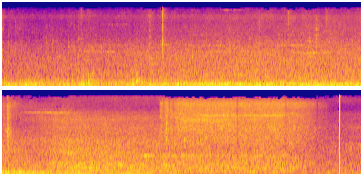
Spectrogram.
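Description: Road vehicles running close by, a steady low engine hum over traffic rumble. A steady hiss joins in for the last two seconds or so.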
